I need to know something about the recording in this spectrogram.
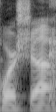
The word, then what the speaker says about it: Porsche: But Porsche. Have you ever seen his license plate? No. 2 syllables. I have never seen his license. It's 2 syllables, and it's on his Porsche.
